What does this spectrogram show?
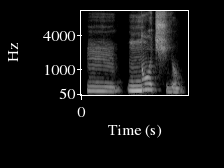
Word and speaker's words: ночью: helping съемка следующее слово ночью ночью уот из ночью ночью пишем ночью ночью ударение на букву о ночью до ночью и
